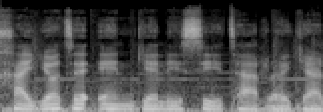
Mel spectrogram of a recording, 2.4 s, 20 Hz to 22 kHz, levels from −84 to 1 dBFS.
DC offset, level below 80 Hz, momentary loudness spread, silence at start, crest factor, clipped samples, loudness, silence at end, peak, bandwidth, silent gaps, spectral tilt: under 0.1%; -36 dBFS; 5 LU; 0 s; 16 dB; under 0.1%; -22 LUFS; 0 s; -6 dBFS; 17.5 kHz; none; -4.5 dB/octave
